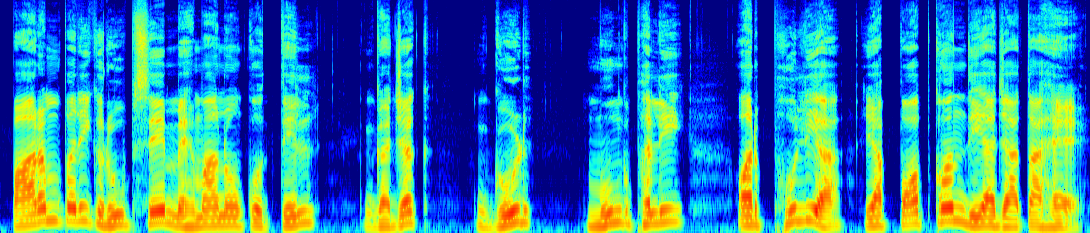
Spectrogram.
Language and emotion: Hindi, neutral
